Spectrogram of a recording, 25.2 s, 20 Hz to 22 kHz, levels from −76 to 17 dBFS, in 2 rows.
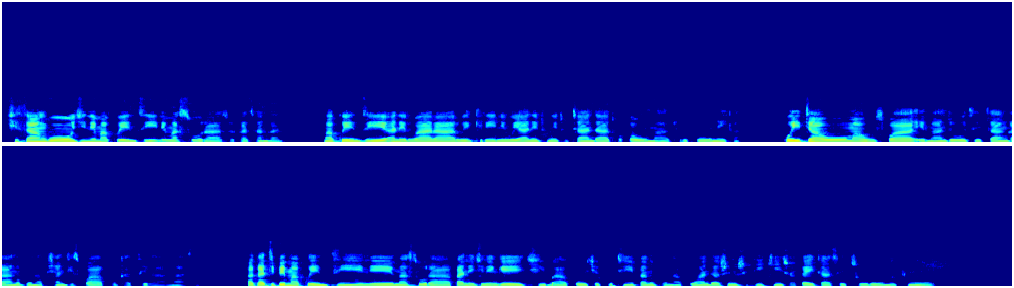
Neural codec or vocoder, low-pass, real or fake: none; 7.2 kHz; real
